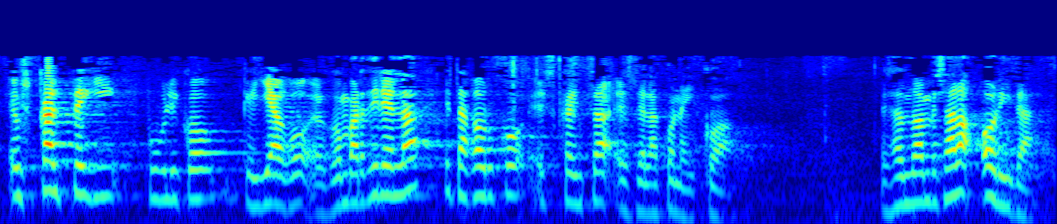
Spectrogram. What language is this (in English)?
Basque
